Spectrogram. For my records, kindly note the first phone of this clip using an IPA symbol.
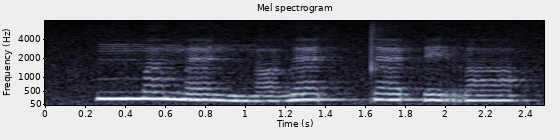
mː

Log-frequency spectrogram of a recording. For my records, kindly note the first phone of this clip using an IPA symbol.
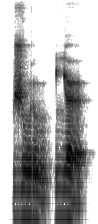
ʒ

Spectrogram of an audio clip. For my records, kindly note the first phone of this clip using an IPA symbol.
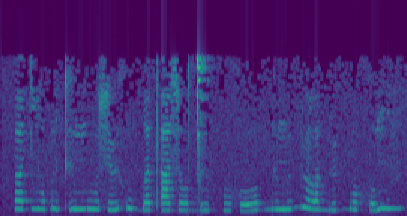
ɐ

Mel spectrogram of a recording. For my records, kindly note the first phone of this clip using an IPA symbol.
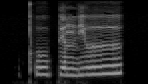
kʼ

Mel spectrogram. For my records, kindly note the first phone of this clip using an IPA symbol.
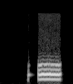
ʔ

